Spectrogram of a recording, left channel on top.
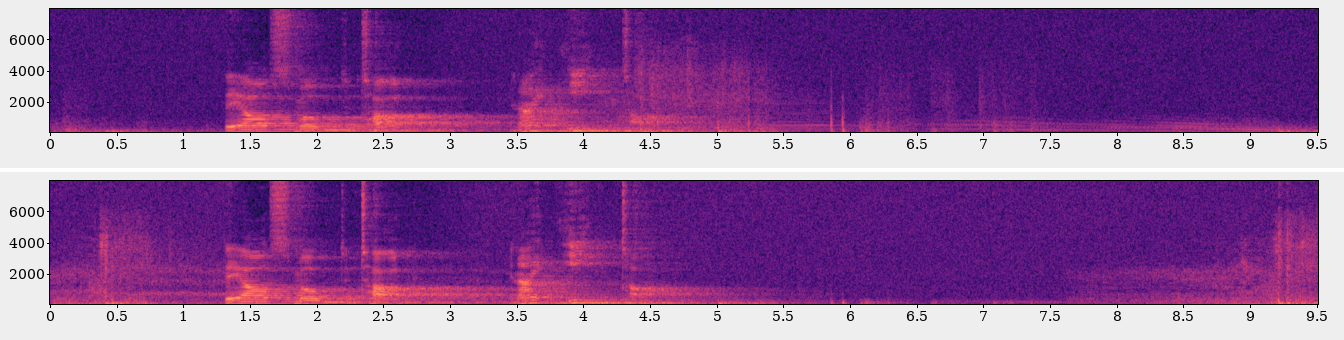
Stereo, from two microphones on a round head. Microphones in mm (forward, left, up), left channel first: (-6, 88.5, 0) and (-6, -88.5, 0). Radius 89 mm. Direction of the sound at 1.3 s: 15° right (ahead or behind).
